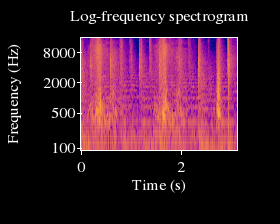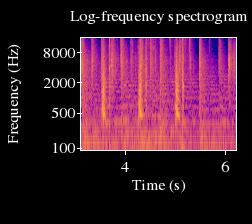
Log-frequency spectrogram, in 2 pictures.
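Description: A run of six short whoosh sound effects that come quicker and quicker, going with the robber minifigure snatching up stacks of Lego cash, over steady background music.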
